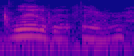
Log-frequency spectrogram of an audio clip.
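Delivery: tight, held-breath murmur; holding breath. Real, not acted. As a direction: talk while holding your breath. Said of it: "And I'm holding my breath".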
